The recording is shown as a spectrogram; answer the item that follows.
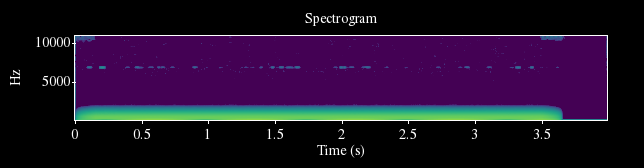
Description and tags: Warm Horn E3
An analog synth horn with a warm, friendly feel to it. This is the note E in the 3rd octave. (Created with AudioSauna.)
warm, synth, horn, brass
